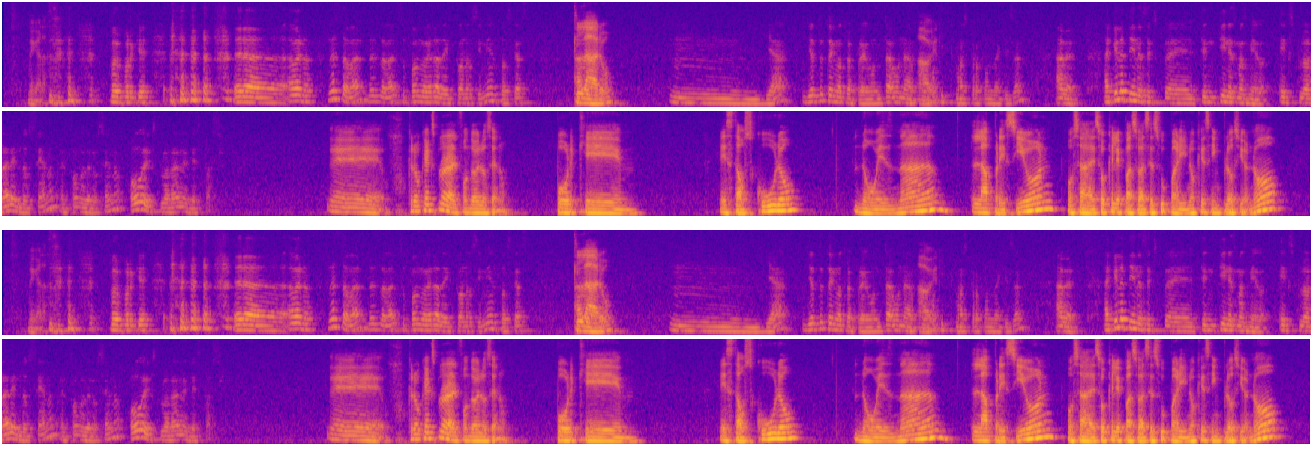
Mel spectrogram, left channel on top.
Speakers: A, on the left (about 80°); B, in the centre.
A: me ganaste.
B: <laughs> ¿Por, por qué? <laughs> Era, ah, bueno, no está mal, no está mal, supongo era de conocimientos casi.
A: Claro,
B: A ver, mm, ya, yo te tengo otra pregunta, una
A: a
B: un
A: ver.
B: poquito más profunda quizá. A ver, ¿a qué le tienes, ex- eh, ten- tienes más miedo? ¿Explorar el océano, el fondo del océano, o explorar el espacio?
A: eh, uf, creo que explorar el fondo del océano, porque mm, está oscuro, no ves nada, la presión, o sea, eso que le pasó a ese submarino que se implosionó,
